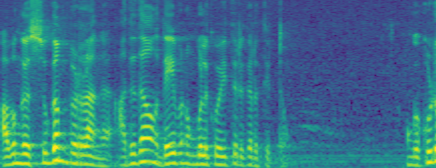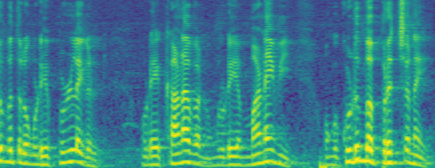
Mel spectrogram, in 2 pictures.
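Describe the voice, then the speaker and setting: High-pitched male pastor, exhorting sermon delivery with repeated phrases. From India. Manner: exhorting, repetitive preaching cadence. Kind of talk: Tamil sermon.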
